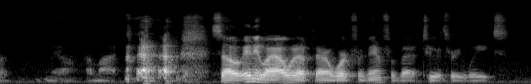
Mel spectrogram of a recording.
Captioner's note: laughs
